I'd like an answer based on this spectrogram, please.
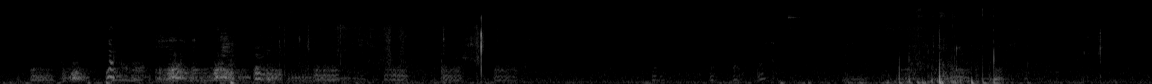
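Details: Cardigan Welsh Corgi pups playing in a garden on 16 October 2020: a quick run of soft, squeaky whimpers and yips over the first few seconds, then rustling and low outdoor noise.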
